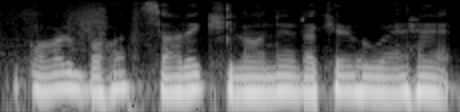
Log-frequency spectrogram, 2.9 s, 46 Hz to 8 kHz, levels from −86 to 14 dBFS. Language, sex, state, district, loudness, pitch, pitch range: Hindi, male, Bihar, Patna, -12 LUFS, 120 Hz, 115-130 Hz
